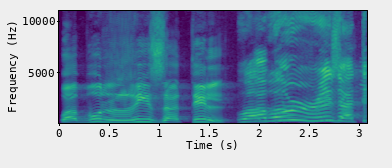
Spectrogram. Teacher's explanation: یہاں راہ باریک رہے گی کیونکہ راہ کے نیچے زیر ہے. راہ مشدد جو ہوتی ہے وہ اپنے حرکت کے تابع ہوتی ہے تو یہاں راہ کو باریک رکھنا ہے.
